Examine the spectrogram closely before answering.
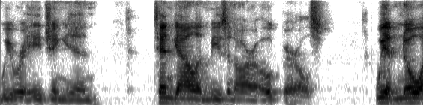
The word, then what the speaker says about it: Mizunara: So I was gonna ask about what pronunciation, Mizunara. Yeah, Right? Mizunara.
